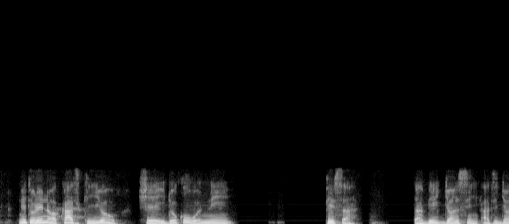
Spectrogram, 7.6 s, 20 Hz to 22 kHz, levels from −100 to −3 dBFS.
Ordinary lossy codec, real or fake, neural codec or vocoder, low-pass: none; fake; codec, 16 kHz, 16 kbps, FunCodec, trained on Chinese and English, 50 frames a second; 5.4 kHz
